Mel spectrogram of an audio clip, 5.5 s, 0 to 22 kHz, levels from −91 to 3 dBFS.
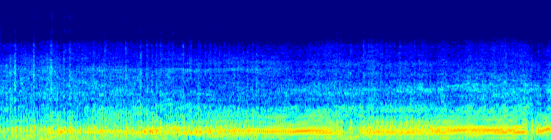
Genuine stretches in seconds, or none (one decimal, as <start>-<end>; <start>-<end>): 0.0-1.2; 2.0-5.5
